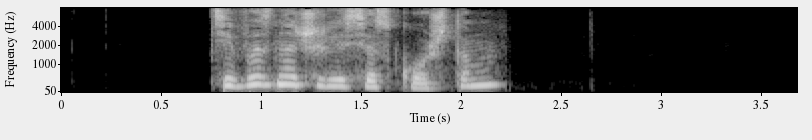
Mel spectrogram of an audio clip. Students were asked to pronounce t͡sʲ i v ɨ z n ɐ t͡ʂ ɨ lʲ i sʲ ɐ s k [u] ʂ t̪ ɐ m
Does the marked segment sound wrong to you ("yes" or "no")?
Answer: yes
